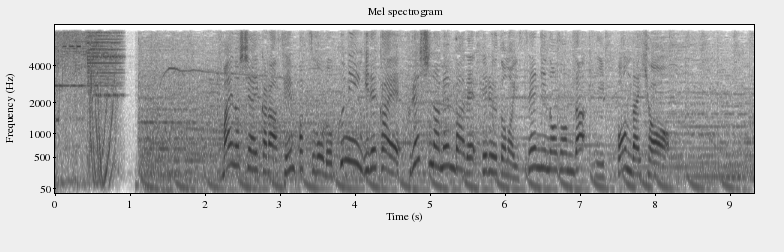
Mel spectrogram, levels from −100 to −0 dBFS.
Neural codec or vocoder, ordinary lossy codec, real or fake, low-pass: none; MP3, 48 kbps; real; 7.2 kHz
